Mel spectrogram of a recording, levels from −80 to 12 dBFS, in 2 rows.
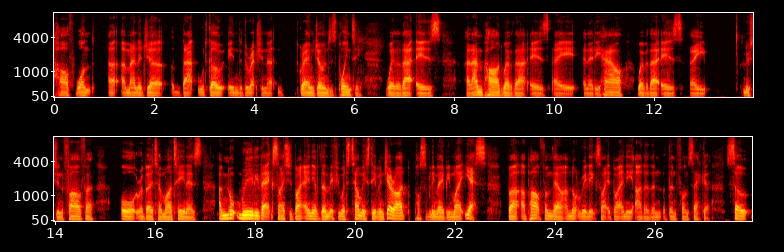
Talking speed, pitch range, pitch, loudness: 155 wpm, 85-105 Hz, 95 Hz, -24 LUFS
